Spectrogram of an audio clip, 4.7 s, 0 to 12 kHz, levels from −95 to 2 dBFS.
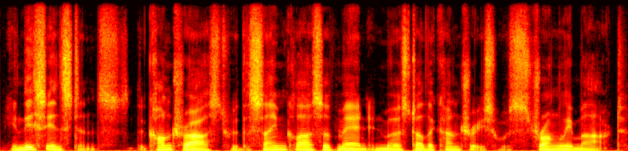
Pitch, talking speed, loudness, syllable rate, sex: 120 Hz, 230 wpm, -20 LUFS, 5.6 syllables/s, male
